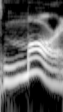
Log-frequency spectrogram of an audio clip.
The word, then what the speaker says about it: Maher: My friend Steve, his last name is Maher. – Mm-hmm. M-A-H-E-R. – But Bill Maher spelled the same way. Maher. Mm. He says Mar, and it's spelled exactly the same way.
